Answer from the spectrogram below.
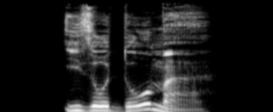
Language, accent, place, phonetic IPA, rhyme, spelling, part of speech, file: German, Germany, Berlin, [izoˈdoːmɐ], -oːmɐ, isodomer, adjective, De-isodomer.ogg
- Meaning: inflection of isodom: 1. strong/mixed nominative masculine singular 2. strong genitive/dative feminine singular 3. strong genitive plural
